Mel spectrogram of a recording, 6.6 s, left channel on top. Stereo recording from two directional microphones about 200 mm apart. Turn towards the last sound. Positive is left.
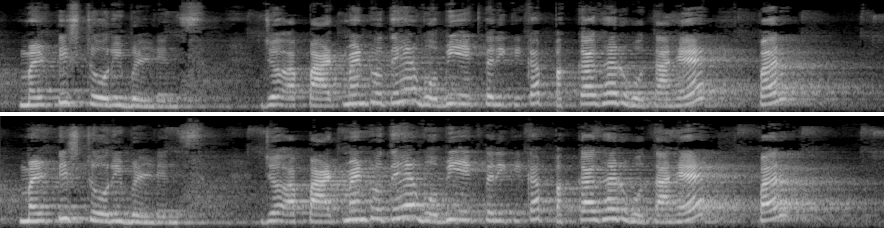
turn(degrees=20)  # may be behind; listen again after turning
